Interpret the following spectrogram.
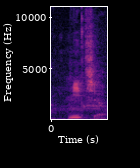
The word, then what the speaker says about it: Mitja: Mitja. Yeah. It's not a J. It's like a Y.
